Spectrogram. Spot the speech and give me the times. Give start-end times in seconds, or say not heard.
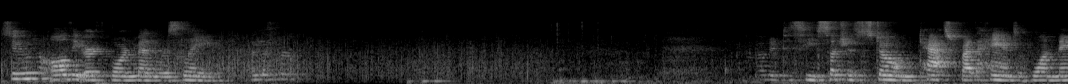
0.0-2.9, 7.5-10.6.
